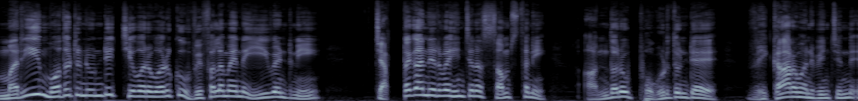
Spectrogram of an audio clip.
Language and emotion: Telugu, disgusted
